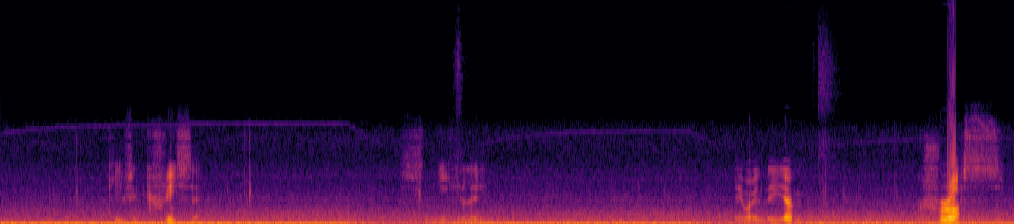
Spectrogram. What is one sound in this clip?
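A truck engine drones at a low, steady pitch, easing off now and then.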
